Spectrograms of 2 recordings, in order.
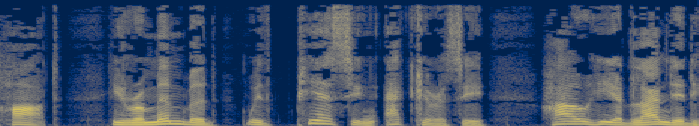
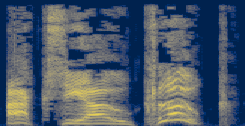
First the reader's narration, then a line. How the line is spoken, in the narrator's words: roared one of the Death Eaters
